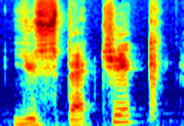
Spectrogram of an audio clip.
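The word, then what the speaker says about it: Juspeczyk: So like the last name is, when you hear it, you know, in those motion comics, it's Uspechik, but it's spelled like Jew, and the character is one kind of like the old comic creators who kind of hid their ethnicity.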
